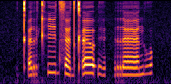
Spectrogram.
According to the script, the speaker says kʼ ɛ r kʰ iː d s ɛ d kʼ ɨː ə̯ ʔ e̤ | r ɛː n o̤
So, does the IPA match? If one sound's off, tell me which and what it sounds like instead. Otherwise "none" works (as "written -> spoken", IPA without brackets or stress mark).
ɨː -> ɛː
